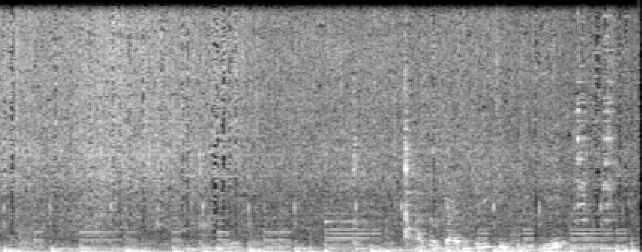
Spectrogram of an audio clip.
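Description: Blended chilli-and-spice paste frying and sizzling in hot oil in an aluminium wok, stirred with a slotted metal spatula that scrapes the pan about four seconds in and again near the end.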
